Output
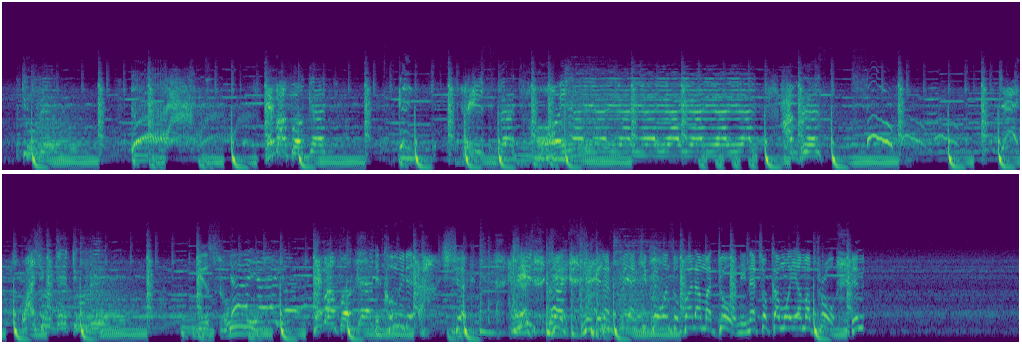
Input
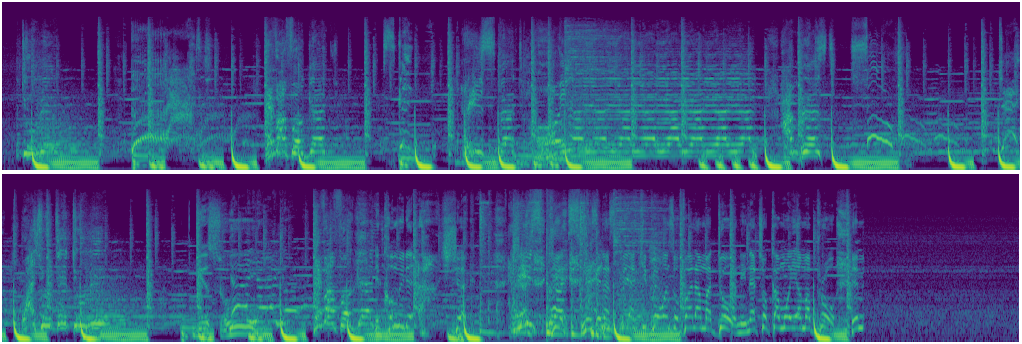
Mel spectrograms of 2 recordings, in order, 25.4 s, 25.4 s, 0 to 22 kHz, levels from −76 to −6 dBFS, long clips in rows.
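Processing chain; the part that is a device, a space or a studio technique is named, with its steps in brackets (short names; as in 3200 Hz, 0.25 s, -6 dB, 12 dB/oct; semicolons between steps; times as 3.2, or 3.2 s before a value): kitchen radio (speaker cabinet 170–3600 Hz, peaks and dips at 180 Hz +7 dB, 300 Hz -8 dB, 560 Hz +7 dB, 1200 Hz +4 dB, 1900 Hz +8 dB, 3000 Hz +9 dB)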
